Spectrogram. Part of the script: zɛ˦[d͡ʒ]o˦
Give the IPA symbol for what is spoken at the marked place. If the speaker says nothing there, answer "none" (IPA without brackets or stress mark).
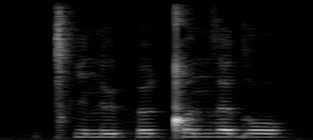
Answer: d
